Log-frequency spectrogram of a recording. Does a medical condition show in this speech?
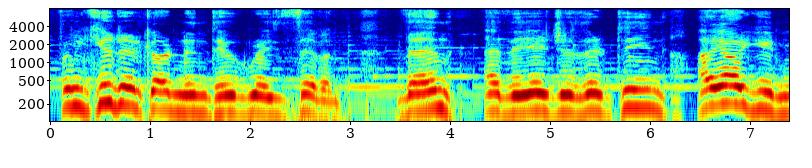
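Yes: cerebral palsy.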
